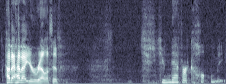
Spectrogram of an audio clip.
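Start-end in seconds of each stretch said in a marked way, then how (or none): 2.8-4.5 hushed, whining whisper; whispered complaint. Acted. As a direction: breathe it like a sulky relative. Voicing complaining relative.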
